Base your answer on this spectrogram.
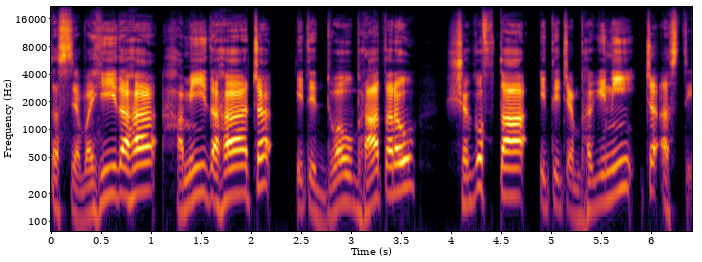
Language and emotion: Sanskrit, neutral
